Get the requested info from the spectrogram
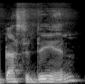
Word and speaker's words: Bassendean: But now you've finally opened your own bar, Bertie, in Bassendean.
